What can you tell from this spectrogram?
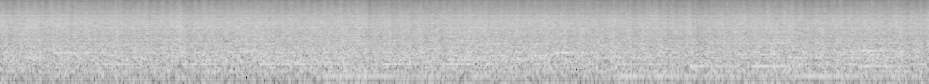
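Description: Rows of terry towel weaving looms running together, making a loud, steady, unbroken din.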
